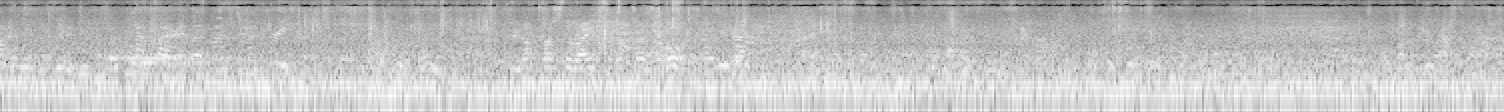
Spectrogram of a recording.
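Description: A woman and other adults chat nearby outdoors.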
